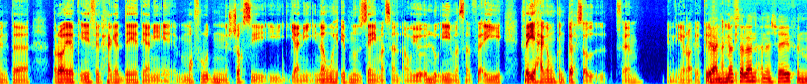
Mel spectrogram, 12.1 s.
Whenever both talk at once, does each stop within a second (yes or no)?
yes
